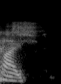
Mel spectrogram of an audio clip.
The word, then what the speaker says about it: Reich: Reich, o nome. William Reich. Reich.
